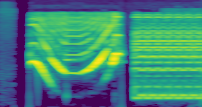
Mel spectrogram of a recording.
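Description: A telephone rings in a home: a loud electronic warbling tone sweeps up and down, then a steady buzzy ring follows after a brief gap, with no talk over it.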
